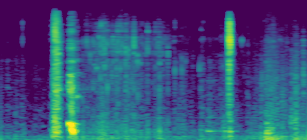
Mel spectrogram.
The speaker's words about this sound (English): For all those people that hate the slurp, you're welcome.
